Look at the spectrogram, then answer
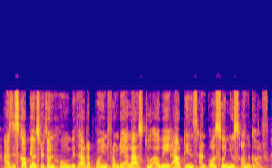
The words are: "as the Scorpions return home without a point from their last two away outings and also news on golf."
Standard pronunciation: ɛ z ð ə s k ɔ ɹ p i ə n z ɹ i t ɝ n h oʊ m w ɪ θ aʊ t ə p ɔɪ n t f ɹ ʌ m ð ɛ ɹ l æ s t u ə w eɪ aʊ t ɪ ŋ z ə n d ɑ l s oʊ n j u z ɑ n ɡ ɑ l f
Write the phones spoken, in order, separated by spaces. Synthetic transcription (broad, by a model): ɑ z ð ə s k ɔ p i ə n s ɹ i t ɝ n h oʊ m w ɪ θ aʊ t ə p ɔɪ n t f ɹ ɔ m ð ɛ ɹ l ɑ s t u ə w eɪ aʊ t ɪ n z ə n d ɑ l s oʊ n j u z ɑ n ɡ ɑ l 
